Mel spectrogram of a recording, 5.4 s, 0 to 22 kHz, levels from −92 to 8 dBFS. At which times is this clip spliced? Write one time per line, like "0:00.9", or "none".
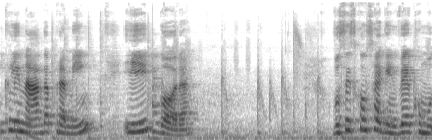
0:02.0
